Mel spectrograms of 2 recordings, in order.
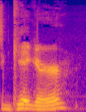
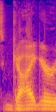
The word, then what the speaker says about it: Giger: It's Giger. It's Geiger is how we Americans pronounce it, but it's actually Giger, G-I-G-E-R.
